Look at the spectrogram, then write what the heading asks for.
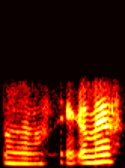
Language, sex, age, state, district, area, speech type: Assamese, female, 18-30, Assam, Lakhimpur, rural, conversation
